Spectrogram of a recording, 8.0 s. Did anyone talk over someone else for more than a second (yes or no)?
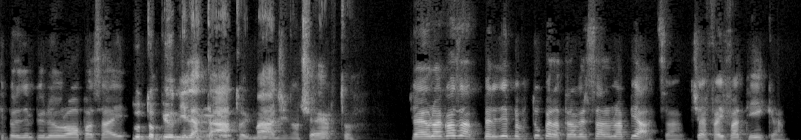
no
